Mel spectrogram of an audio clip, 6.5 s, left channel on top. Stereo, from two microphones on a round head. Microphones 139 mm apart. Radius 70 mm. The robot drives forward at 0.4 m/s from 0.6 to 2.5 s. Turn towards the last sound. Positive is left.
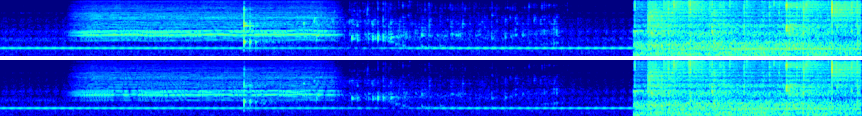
turn(degrees=0)  # may be behind; listen again after turning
